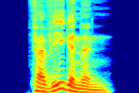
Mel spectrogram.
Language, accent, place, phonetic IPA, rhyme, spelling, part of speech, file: German, Germany, Berlin, [fɛɐ̯ˈveːɡənən], -eːɡənən, verwegenen, adjective, De-verwegenen.ogg
- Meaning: inflection of verwegen: 1. strong genitive masculine/neuter singular 2. weak/mixed genitive/dative all-gender singular 3. strong/weak/mixed accusative masculine singular 4. strong dative plural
